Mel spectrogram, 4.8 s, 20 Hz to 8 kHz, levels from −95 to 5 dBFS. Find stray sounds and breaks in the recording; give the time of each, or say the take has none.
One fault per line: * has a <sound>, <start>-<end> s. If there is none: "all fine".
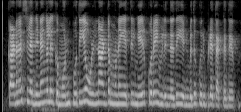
all fine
